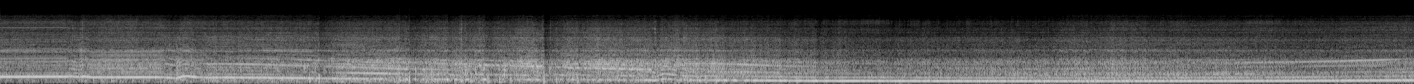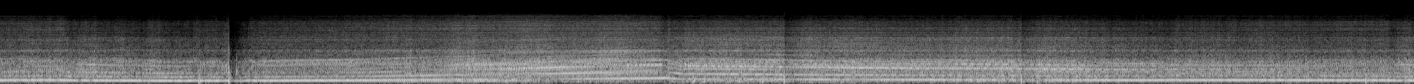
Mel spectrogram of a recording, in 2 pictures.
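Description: Sport motorcycle engine heard onboard at track speed: its pitch falls as the bike slows for a bend, holds steady through the corner, then climbs under acceleration and drops sharply about three-quarters of the way through at a gear change, easing down again after it. A constant rushing noise runs underneath.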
